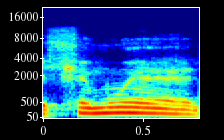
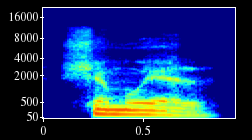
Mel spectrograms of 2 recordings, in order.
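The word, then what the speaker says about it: שְׁמוּאֵל: 이게 쉐에의 발음이 나는 짧은 에 또는 어에 가까운 또는 의에 가까운 에다 이렇게 얘기할 수 있습니다.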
